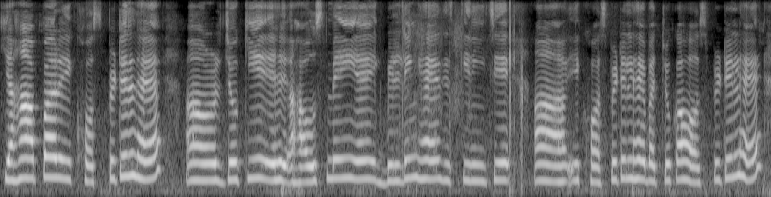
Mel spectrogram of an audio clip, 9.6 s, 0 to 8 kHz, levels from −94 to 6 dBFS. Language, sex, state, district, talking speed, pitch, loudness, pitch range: Hindi, female, Chhattisgarh, Raigarh, 155 wpm, 270 Hz, -17 LUFS, 255-290 Hz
